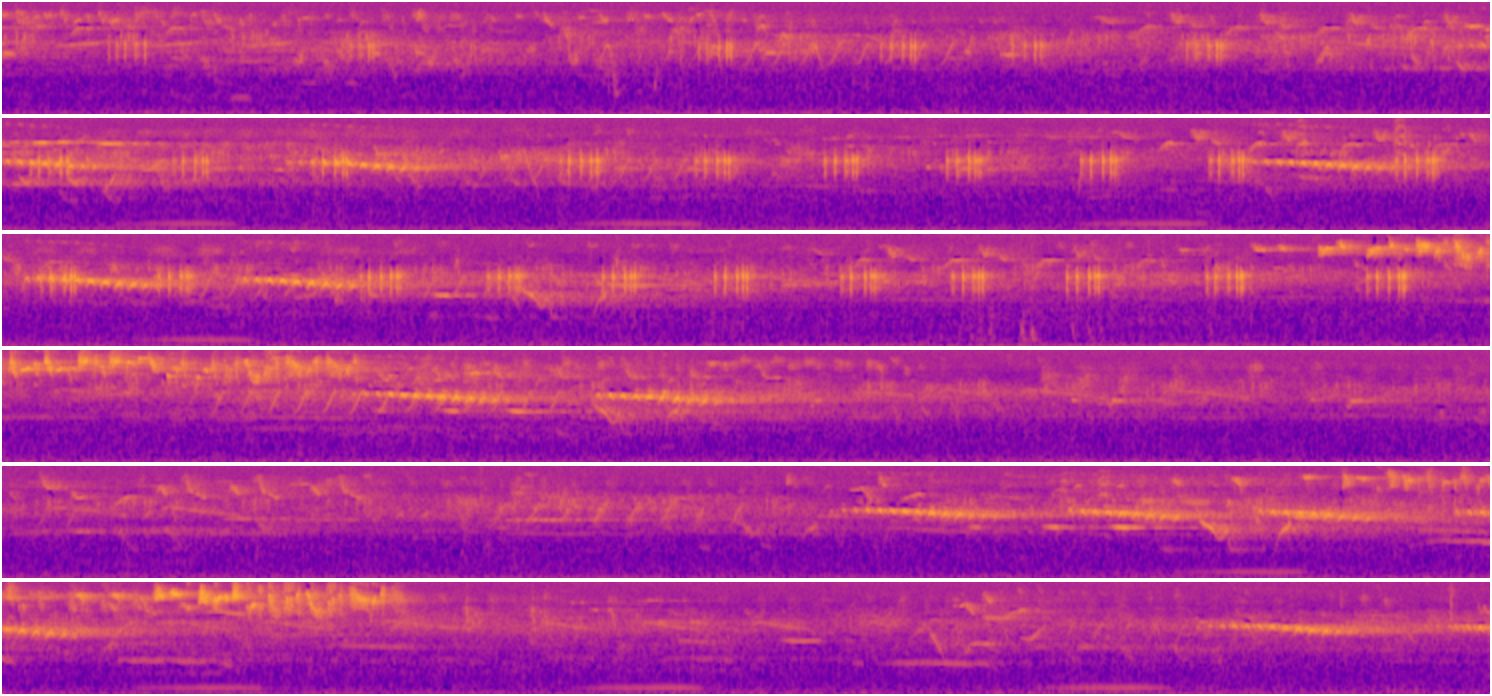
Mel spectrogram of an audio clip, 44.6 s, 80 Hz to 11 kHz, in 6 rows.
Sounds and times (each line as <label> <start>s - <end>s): frogs 0.0s - 28.9s
insects 0.0s - 44.6s
frogs 33.2s - 44.6s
